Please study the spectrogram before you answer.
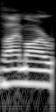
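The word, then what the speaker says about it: Weimar: money um viar viar is spelled with a W it's pronounced viar though um money viar Republic you'll get pictures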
